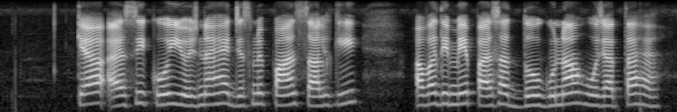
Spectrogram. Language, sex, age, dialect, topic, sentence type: Hindi, female, 18-24, Awadhi Bundeli, banking, question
